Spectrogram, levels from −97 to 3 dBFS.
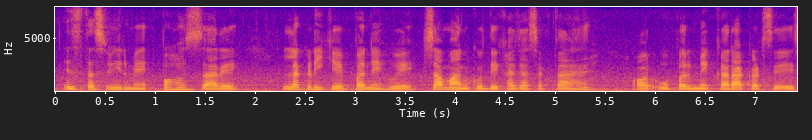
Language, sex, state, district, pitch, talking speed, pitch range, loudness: Hindi, male, Bihar, East Champaran, 145 Hz, 180 wpm, 140-155 Hz, -17 LUFS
